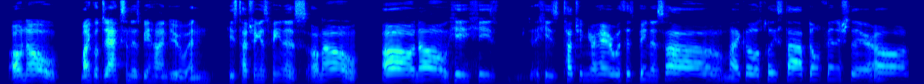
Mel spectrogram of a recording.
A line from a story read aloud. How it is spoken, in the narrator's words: randomly shout out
